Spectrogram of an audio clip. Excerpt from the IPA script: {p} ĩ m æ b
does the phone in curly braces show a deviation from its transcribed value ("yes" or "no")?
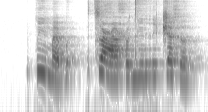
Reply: no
